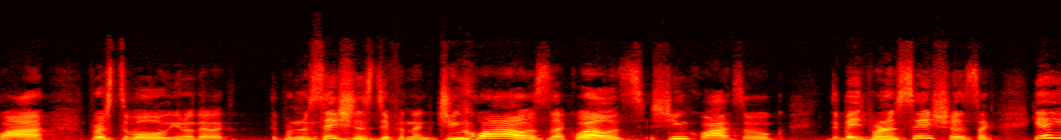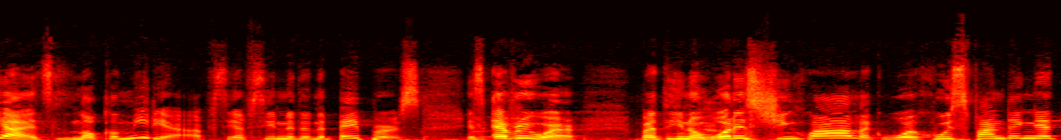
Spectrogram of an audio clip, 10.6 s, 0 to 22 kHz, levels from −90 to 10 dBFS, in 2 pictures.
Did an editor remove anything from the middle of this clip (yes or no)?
no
